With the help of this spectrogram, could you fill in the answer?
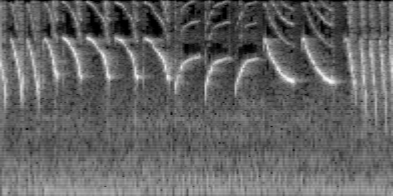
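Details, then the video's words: A canary's tutor song for other canaries: repeated falling whistled slurs, a few longer sweeping notes, ending in a quick trill. "MASTERAN BURUNG KENARI ABAD INI - BIKIN KENARI LAIN IKUT BUNYI"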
